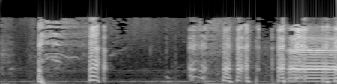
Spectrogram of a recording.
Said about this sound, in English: It's this phlegm. So it's a wet cough.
